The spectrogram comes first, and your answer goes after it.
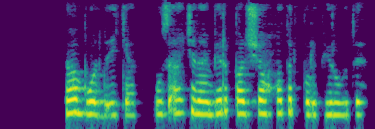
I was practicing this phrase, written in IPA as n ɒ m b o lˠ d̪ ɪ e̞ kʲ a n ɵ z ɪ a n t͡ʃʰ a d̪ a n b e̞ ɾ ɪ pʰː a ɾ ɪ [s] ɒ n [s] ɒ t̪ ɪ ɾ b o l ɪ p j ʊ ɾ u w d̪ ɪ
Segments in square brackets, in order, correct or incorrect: incorrect, incorrect

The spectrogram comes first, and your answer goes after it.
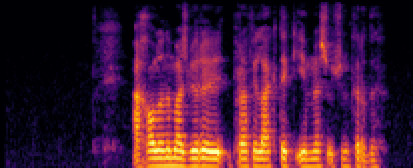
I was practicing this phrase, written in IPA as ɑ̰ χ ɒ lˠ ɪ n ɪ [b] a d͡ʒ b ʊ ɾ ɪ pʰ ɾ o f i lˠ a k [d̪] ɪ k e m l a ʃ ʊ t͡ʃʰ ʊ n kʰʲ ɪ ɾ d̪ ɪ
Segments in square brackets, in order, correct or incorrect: incorrect, incorrect

